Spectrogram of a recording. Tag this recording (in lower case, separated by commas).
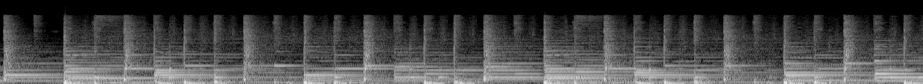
music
